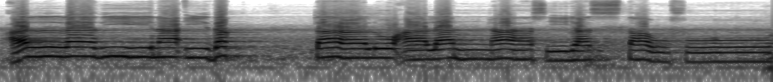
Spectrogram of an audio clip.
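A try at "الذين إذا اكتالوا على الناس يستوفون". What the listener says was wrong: Cuma lunya masih pendek ya, harusnya panjang ya. Idza talu 'alan, ayunkan. Talu 'alan gitu.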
